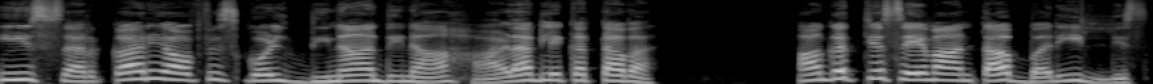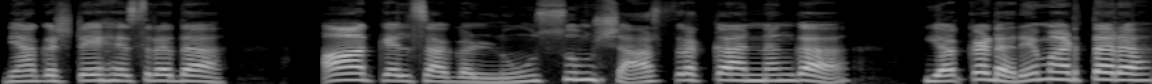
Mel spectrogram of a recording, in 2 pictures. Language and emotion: Kannada, angry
